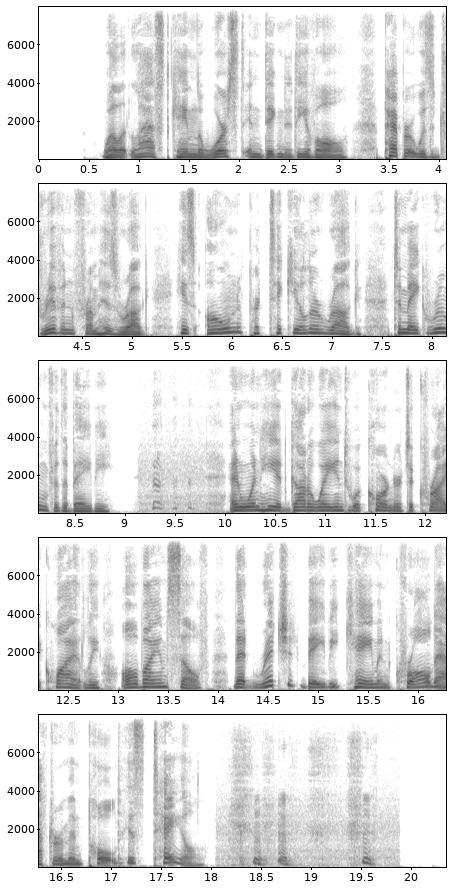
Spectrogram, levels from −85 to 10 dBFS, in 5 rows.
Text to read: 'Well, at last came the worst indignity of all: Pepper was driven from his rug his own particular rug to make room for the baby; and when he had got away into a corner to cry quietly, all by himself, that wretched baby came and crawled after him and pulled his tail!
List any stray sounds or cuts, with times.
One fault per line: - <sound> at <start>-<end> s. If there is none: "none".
- laugh at 9.3-9.7 s
- laugh at 18.2-19.7 s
